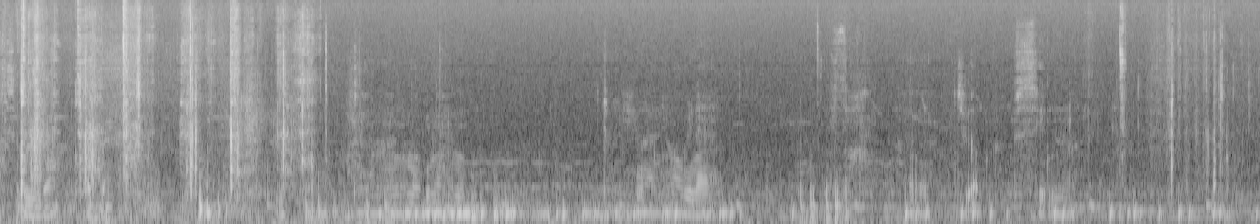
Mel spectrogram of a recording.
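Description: A metal trowel scrapes and digs into dry, stony soil.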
